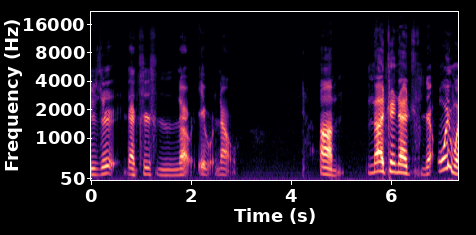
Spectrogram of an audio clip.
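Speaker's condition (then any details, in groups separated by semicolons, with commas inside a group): Cerebral palsy; affects legs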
